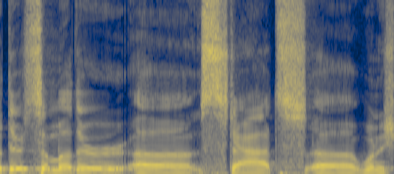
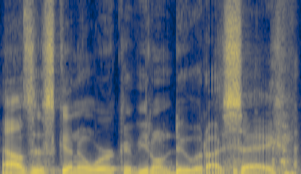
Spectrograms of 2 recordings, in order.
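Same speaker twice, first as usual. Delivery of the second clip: put-on low Western cowboy accent; 5 semitones lower than usual. Retelling a movie scene where he turns to his woman: Kevin Costner cowboy accent. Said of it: "in his cowboy accent".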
